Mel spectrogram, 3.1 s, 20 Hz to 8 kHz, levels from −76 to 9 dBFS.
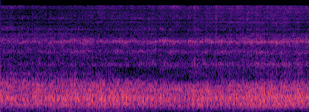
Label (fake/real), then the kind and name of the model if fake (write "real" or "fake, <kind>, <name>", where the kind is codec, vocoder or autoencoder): fake, codec, DAC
